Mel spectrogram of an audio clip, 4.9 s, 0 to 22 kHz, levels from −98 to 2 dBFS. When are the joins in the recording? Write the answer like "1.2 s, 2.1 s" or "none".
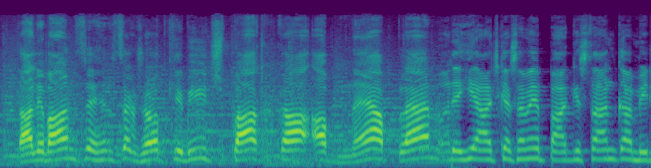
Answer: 3.5 s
